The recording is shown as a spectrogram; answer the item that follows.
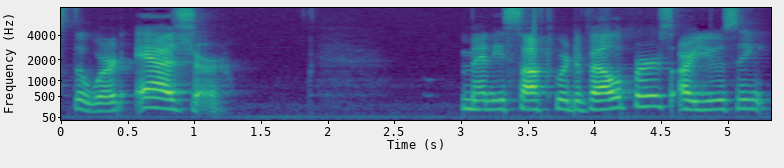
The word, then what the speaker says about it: Azure: Okay, so Azure. To go slower, Azure.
